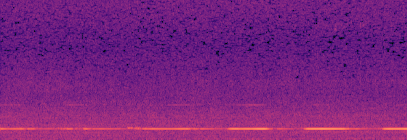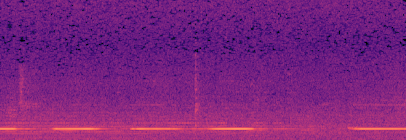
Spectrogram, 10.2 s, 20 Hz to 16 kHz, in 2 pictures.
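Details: Construction machine reversing alarm at 2 World Financial Center (Brookfield Place), Battery Park City, Lower Manhattan, 7:15am: steady high beeps about once a second over distant city hum, heard by residents 400-500 feet away; alarm sounding normally.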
